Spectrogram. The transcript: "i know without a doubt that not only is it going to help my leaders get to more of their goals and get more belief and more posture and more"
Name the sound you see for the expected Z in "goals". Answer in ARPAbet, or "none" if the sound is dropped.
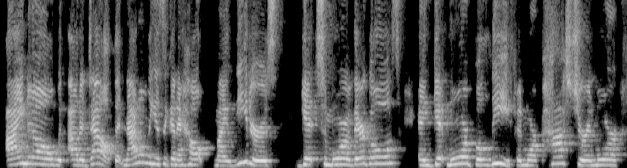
Z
